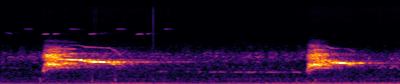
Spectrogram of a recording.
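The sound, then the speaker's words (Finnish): Two harsh, drawn-out screams from a red fox walking in a field in spring mating season, each starting loud and raspy then sliding down in pitch and trailing off, separated by a few seconds of quiet with a low steady hum. “niin mikään ei piristä niin paljon kuin semmoinen pellolla kävelevän ketun kiimainen huuto.”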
